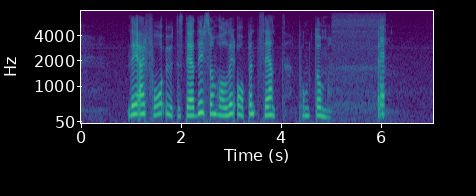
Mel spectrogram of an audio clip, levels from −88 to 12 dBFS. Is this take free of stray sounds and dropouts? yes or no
no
